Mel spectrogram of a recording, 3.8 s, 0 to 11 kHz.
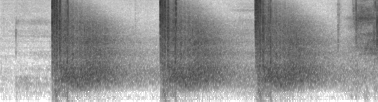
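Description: Three sharp pistol shots from a small concealed-carry VP9A1K handgun, spaced about a second apart, each a loud crack with a decaying echo tail at close range.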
